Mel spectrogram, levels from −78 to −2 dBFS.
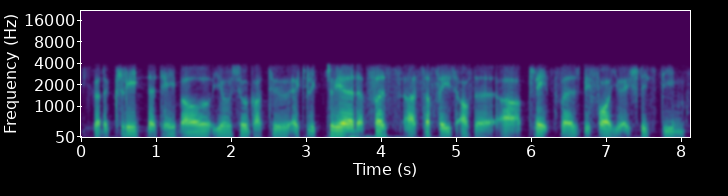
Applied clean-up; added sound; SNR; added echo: neural separator model SepFormer WHAM!.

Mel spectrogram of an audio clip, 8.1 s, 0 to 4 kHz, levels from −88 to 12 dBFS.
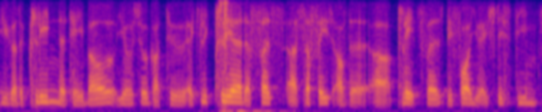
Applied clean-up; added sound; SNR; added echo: none; Tambourine; 6 dB; none.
